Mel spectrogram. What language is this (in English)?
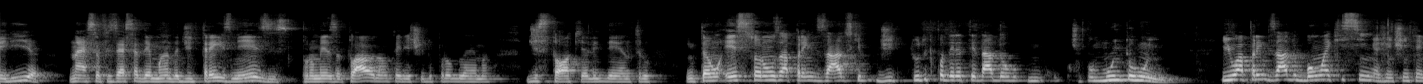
Portuguese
